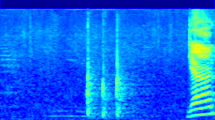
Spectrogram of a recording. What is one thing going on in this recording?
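A man knocks on a door.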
